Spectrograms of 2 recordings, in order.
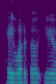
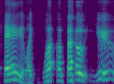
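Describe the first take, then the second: First: The words are said softly and quietly. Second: The words are said loudly and forcefully. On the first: The inner call is only a gentle hint. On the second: The inner call has become insistent.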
